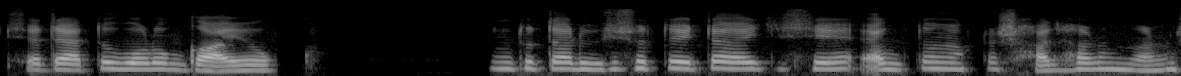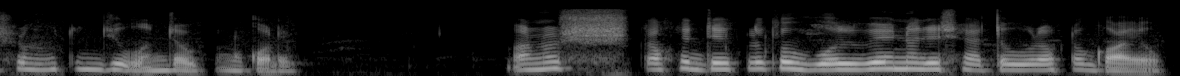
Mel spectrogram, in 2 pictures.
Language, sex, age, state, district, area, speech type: Bengali, female, 18-30, West Bengal, Murshidabad, urban, spontaneous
